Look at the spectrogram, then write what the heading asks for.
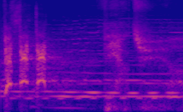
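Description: Three quick, sharp dog barks in a row, followed by a high, drawn-out whimpering whine that carries on at moderate loudness with some faint background noise.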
